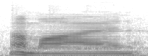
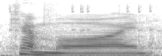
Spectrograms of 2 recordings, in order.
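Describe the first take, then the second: No difference in how they are said.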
